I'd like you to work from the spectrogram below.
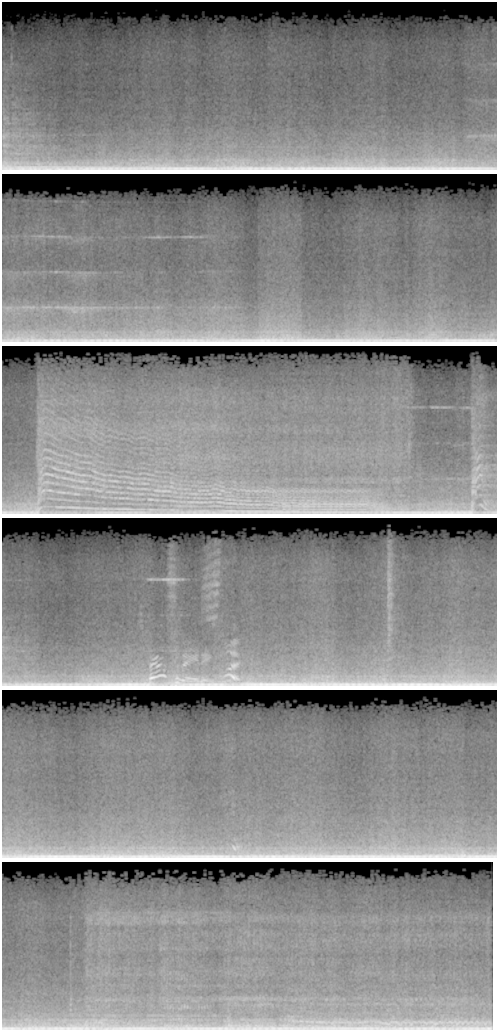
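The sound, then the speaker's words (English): A Winnebago tour bus engine drones steadily while driving on a factory tour, a loud continuous low rumble with road noise, and a falling whine sweeps through partway as the vehicle shifts speed. “The rest of our factory tour was on Winnebago's tour bus.”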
